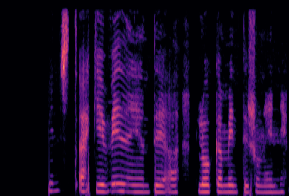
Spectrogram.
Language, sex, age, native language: Icelandic, female, 12, Icelandic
